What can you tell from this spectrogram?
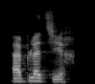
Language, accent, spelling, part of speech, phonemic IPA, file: French, France, aplatir, verb, /a.pla.tiʁ/, LL-Q150 (fra)-aplatir.wav
- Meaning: to flatten (to make something flat)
